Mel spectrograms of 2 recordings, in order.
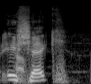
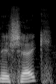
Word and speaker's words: échec: So you've got échec, an échec, like the chess game, échec, or faillite.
